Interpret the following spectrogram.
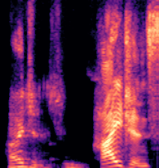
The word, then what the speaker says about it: Huygens: the rings of, does somebody know how to pronounce that correctly? Huygens? Huygens, thank you.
